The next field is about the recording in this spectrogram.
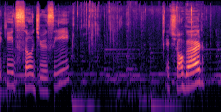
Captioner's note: drumstick crunches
